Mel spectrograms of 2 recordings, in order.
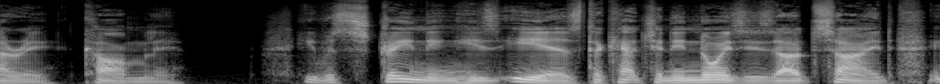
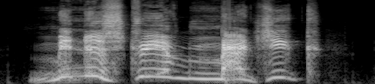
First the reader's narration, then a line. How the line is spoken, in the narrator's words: bellowed Uncle Vernon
